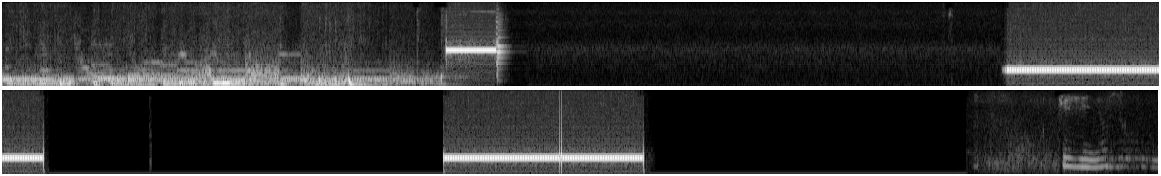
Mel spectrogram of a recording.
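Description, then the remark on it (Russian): Muffled, noisy voice-like sound gives way to a short, higher beep, followed by two long, steady, mid-pitched telephone line tones separated by silence, like a phone ringing on the line. This is a call to a company's automated phone line after the prompt to dial an extension after the signal or wait for the secretary to answer. “Если вы знаете добавочный номер абонента, наберите его после звукового сигнала или дождитесь ответа секретаря.”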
